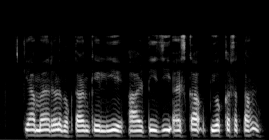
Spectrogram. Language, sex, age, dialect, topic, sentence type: Hindi, male, 18-24, Awadhi Bundeli, banking, question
